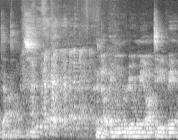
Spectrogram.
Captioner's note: laughing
